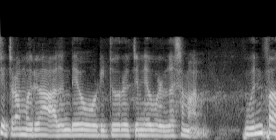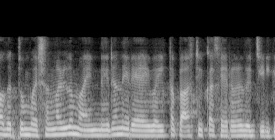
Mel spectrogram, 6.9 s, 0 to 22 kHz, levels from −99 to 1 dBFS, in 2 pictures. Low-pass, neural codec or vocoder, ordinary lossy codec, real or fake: none; codec, 16 kHz, 1.1 kbps, Voila-Tokenizer; none; fake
